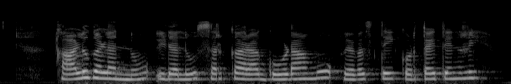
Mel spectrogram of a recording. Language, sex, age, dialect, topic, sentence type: Kannada, female, 18-24, Dharwad Kannada, agriculture, question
